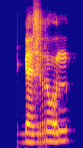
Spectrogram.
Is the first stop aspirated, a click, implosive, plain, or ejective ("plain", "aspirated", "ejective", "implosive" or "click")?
implosive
